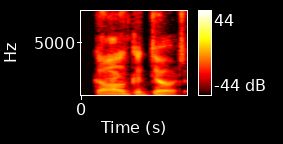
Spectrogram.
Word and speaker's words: Gadot: first photo of G I think it's GDOT is that how you pronounce your name or is it I was going to bring that up it's actually G GDOT Gadot okay I I just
